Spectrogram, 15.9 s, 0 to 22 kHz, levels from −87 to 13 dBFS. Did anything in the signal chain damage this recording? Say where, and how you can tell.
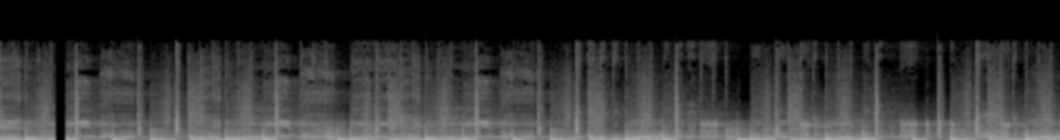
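Yes: a playback stall at 0.83 to 0.99 s cuts the sound to silence for about 150 ms, likely because the player ran short of data or its thread was blocked.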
